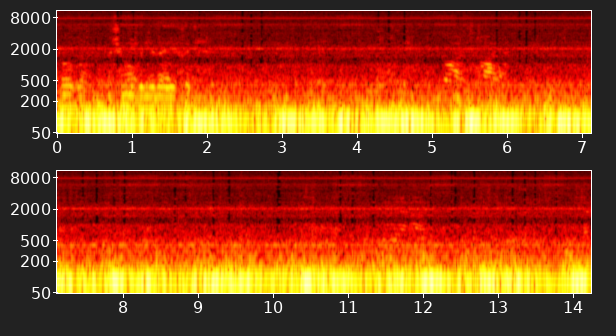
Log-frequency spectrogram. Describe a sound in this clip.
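Train wheels clack rhythmically over rail joints.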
